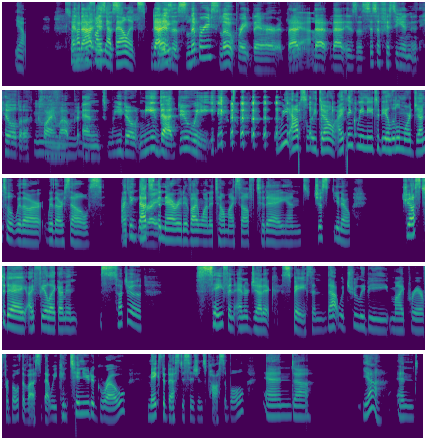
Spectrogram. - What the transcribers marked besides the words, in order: drawn out: "Mm"; laugh
- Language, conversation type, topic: English, unstructured, How do the stories we tell ourselves shape the choices we make in life?
- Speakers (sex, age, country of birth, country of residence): female, 50-54, United States, United States; female, 55-59, United States, United States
